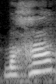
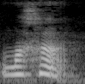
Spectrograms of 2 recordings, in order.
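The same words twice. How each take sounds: First: The final vowel is plain, without nasal sound. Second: The final vowel is nasal and said slowly. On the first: The speaker calls it wrong. "வஹா கிடையாது" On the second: The speaker calls it right. "நேசல் சவுண்டில் நிதானமாக பேசணும்"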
